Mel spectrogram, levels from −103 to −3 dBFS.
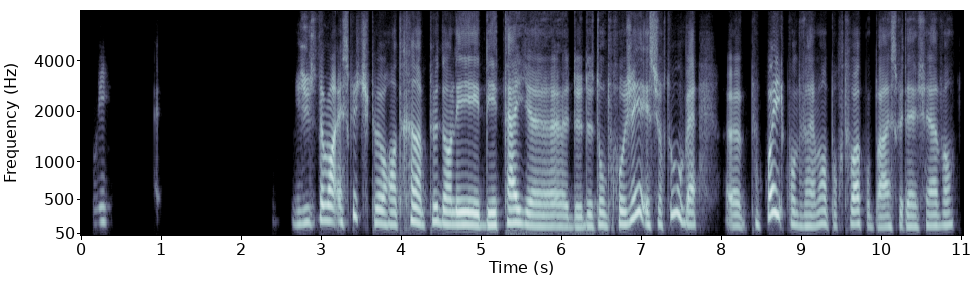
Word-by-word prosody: Oui 200 +1 -14 0.6
et - - -23 1.7
justement, 190 +4 +1
est-ce 190 - -4
que 290 - -1
tu - - -5
peux 185 -1 0
rentrer 165 +4 -1
un 185 -4 +5
peu 200 +5 -2
dans 170 -2 +3
les 165 -1 +6
détails, 160 +3 +3
heu, 145 -1 0
de 135 0 -3
de 150 +1 -3
ton 160 +1 -2
projet 180 - +1
et - - +1
surtout, 295 - -2
ben, 165 -3 0 0.4
heu, 150 -1 -2
pourquoi 230 - +2
il 300 - +2
compte 165 -3 -6
vraiment 150 +4 -3
pour 150 -1 -14
toi 170 0 +1
comparé 140 -3 -4
à - - -4
ce 140 - -9
que - - -8
tu - - -7
avais 140 -1 -2
fait 150 +1 -6
avant? 155 +2 -3
165 Hz, 195 wpm, -21 LUFS, 150-185 Hz, 1.7 s, les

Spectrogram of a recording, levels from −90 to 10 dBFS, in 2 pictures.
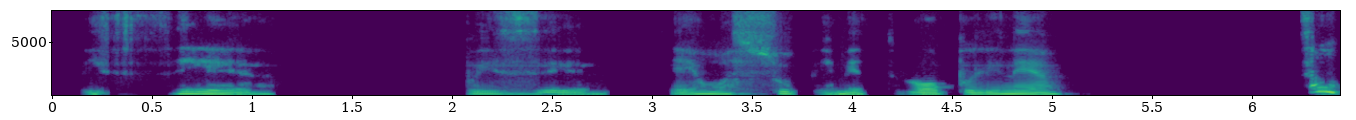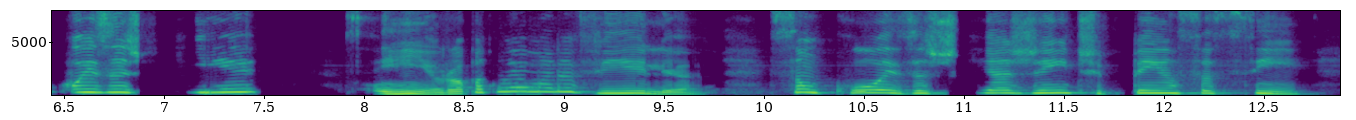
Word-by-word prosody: Pois 145 -5 -13 0.3
é, 165 -5 -3 1.1
pois 140 - -11
é. 145 -3 -8 0.4
É 140 +5 -7
uma 160 -2 -5
super 160 -1 -9
metrópole, 155 +1 -6
né. 160 -2 -3 1.2
São 370 -8 +1
coisas 310 -1 +4 0.3
que 320 +3 +4 0.4
sim, 190 -2 +3
Europa 190 - +1
também 370 +4 +1
é - - +1
maravilha. 225 - +1 0.3
São 305 -1 +2
coisas 245 -4 +1 0.2
que 250 0 -1
a 250 - +2
gente 245 0 +2
pensa, 230 0 +3
assim, 215 -7 -1
215 Hz, 110 wpm, -18 LUFS, 160-255 Hz, 1.2 s, coisas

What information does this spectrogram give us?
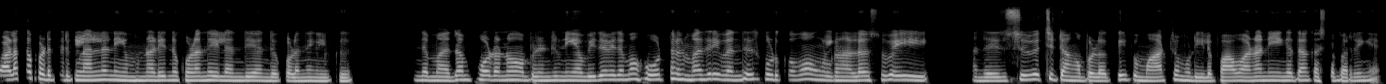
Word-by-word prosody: பழக்கப்படுத்தியிருக்கலால, 210 -4 +1
நீங்க 195 -2 +2
முன்னாடி, 190 +1 +2
அந்த 195 0 +1
குழந்தையிலருந்தே, 185 -1 +2
அந்த 170 -1 0
குழந்தைங்களுக்கு. 165 0 0 0.7
இந்த 195 0 -1
மாதிதான் 200 +4 0
போடணும், 205 -1 +1
அப்படின்னு. 185 -1 0
நீங்க 190 -1 +1
வித 195 +3 +1
விதமா, 220 +3 0
ஹோட்டல் 230 +2 +1
மாதிரி 225 +3 0
வந்து 210 +5 0 0.2
குடுக்கவும், 215 +1 -2
அவங்களுக்கு 195 -5 -1
நல்ல 185 +2 +1
சுவை, 210 -1 0 0.7
அந்த 170 - -1 0.3
சுவைச்சுட்டாங்க 215 -4 0
போலருக்கு. 175 +5 0
இப்ப 200 -4 -1
மாற்ற 170 +5 -1
முடியல, 165 -2 0
பாவம். 175 +1 +2
ஆனா 180 +1 +1
நீங்க 185 -1 0
தான் 195 0 -2
கஷ்டப்பட்றீங்க. 180 +1 -2
195 Hz, 140 wpm, -22 LUFS, 180-215 Hz, 0.7 s, நீங்க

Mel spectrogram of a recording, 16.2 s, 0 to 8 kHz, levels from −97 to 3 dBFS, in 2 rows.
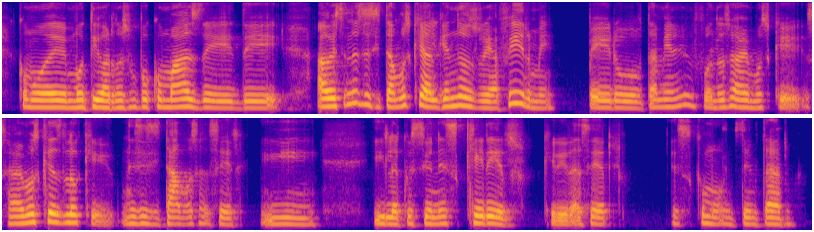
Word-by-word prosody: como 190 -1 +1
de 190 0 +5
motivarnos 185 -1 +3
un 200 - -6
poco 200 +1 0
más, 195 0 +3
de 175 -2 -1
de 175 +1 -3 0.3
a 210 - +6
veces 220 +5 +6
necesitamos 235 -6 0
que 255 - +5
alguien 210 +2 +4
nos 230 -5 +3
reafirme, 175 - -1 0.3
pero 180 -2 -1
también 200 +1 -3
en 225 - -6
el 240 - -9
fondo 190 -4 -4
sabemos 190 -4 -1
que 210 - -5
sabemos 195 +3 +2
qué 240 - +7
es 220 -2 +4
lo 210 -1 +4
que 80 - -8
necesitamos 175 -1 -3
hacer 165 -3 -7
y 170 -1 -6 0.5
y 185 - -1
la 170 -1 +2
cuestión 180 0 -3
es 185 0 -4
querer 190 -4 +3 0.3
querer 85 -2 -3
hacerlo. 170 - -3 0.5
Es 180 -3 -12
como 185 -4 -5
intentarlo. 170 0 -3
185 Hz, 150 wpm, -19 LUFS, 175-200 Hz, 0.5 s, qué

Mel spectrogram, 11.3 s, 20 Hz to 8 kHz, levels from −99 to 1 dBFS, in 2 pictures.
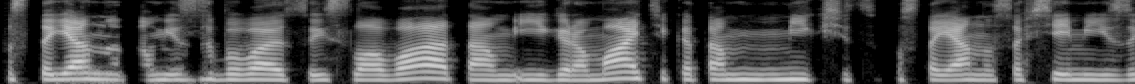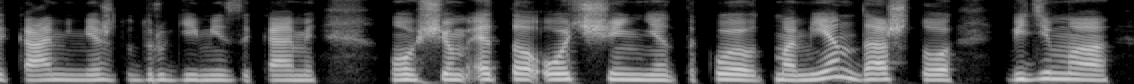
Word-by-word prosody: постоянно, 200 -1 +3
там, 180 +1 -5
забываются 185 -1 0
и - - -2
слова, 195 +6 +3
там, 180 -2 0
и 180 0 -3
грамматика, 200 +4 +2
там, 190 0 0
миксится 190 -1 -2
постоянно 180 -1 0
со 185 +1 -7
всеми 185 0 -2
языками, 180 0 -2
между 180 0 -5
другими 180 0 -5
языками. 170 0 -3 0.3
В 185 - -4
общем, 190 0 +1
это 200 0 +2
очень, 195 -2 +1
э, 175 - -3
такой 195 -3 +1
вот 170 - -5
момент, 195 +8 +1
да, 195 +1 +4
что, 180 -3 -1 0.3
видимо, 200 -2 +1
185 Hz, 150 wpm, -24 LUFS, 180-195 Hz, 0.3 s, да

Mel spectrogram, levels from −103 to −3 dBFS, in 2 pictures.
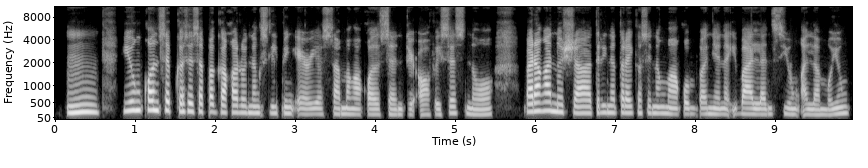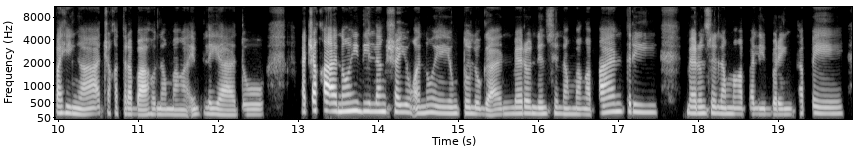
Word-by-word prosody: Hmm. 215 +2 +5 0.3
'Yong 265 +2 +4
concept 270 -2 +5
kasi 235 +1 +4
sa 230 -1 0
pagkakaroon 210 -2 +2
ng 195 -1 -1
sleeping 185 -2 -4
areas 160 0 -3
sa 165 - +1
mga 160 -1 0
call 150 0 0
center 150 0 -5
offices, 155 +7 -4
'no, 155 -1 -2 0.4
parang 245 +2 +7
ano 240 -4 +5
siya, 190 -2 +3
trina-try 200 -1 -1
kasi 190 0 -6
ng 185 0 -2
mga 165 -2 +2
kumpanya 165 0 -3
na 155 - -3
i-balance 160 0 -1
'yong 155 -1 -3
alam 150 0 -3
mo 145 - -5
'yong 180 +4 -2
pahinga 170 -4 0
at - - -14
saka 180 -1 -7
trabaho 160 -2 +1
ng 155 -1 -3
mga 145 -1 -4
empleyado. 150 -2 -4 0.5
At - - -1
saka 260 -2 +8
ano, 235 +1 +3
hindi 245 -1 +2
lang 235 0 +2
siya 220 -2 0
'yong 210 - -4
ano, 195 +3 -3
eh, 185 -3 -2
'yong 180 - -2
tulugan 165 -3 -3
meron 180 +1 -1
din 175 0 -1
silang 175 -3 -6
mga 160 -2 -4
pantry, 215 0 0 0.4
meron 185 0 +1
silang 175 -3 -2
mga 165 -1 -3
palibreng 160 -1 -4
kape, 180 -1 -4
180 Hz, 170 wpm, -22 LUFS, 160-205 Hz, 0.5 s, saka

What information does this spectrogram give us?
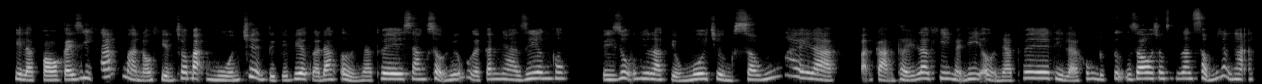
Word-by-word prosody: thì 245 - +2
là 200 -2 +2
có 205 0 +5
cái 220 +2 +2
gì 295 +1 -1
khác 355 +3 -1
mà 310 -11 -2
nó 185 -1 -2
khiến 200 -4 -3
cho 280 +6 +1
bạn 270 -3 +4
muốn 195 0 -1
chuyển 280 -4 -1
từ 185 - -1
cái 195 - -4
việc 260 -2 +4
là 190 - 0
đang 225 +4 +1
ở 210 -7 0
nhà 190 +2 -5
thuê 255 -2 +8
sang 245 -1 -3
sở 285 +2 0
hữu 230 +4 -2
một - - -10
cái 200 -2 -2
căn 245 +4 -2
nhà 225 -4 -2
riêng 275 +4 +1
không? 280 -1 -3 0.3
Ví 220 0 -1
dụ 285 +1 0
như 265 +1 -2
là, 225 -2 +1
kiểu, 185 -4 -3
môi 235 +8 +4
trường 230 -6 -1
sống, 230 - -2
hay 300 -6 +1
là 220 -7 +2 0.3
bạn - - -4
cảm - - 0
thấy 205 -1 -1
là 275 +2 +3
khi 270 0 -5
mà 215 -5 -2
đi 250 +4 -2
ở 190 - -2
nhà 185 +1 -3
thuê 285 -1 +4
thì 235 - 0
là 185 0 -1
không 265 +4 -6
được 225 - -5
tự 275 - -4
do 270 +2 +6
trong 275 0 -3
không 265 - -9
gian 270 0 0
sống 270 -4 -2
chẳng 255 - -4
hạn? 245 -1 -2
245 Hz, 295 wpm, -23 LUFS, 210-270 Hz, 0.3 s, thuê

